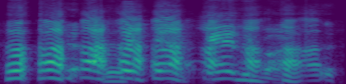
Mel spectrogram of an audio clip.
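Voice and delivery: slow, high laughing drawl; laughing silly voice. Acted. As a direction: laugh through it in a goofy voice. Laughing character voice.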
